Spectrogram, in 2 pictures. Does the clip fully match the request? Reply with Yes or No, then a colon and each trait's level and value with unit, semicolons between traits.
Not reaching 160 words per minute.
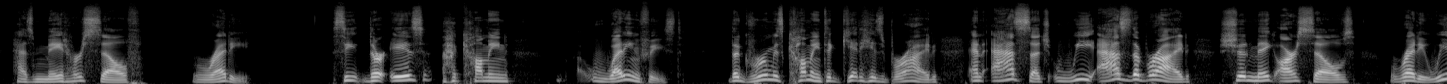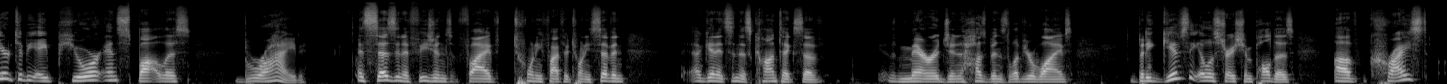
Yes: average, 140 wpm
